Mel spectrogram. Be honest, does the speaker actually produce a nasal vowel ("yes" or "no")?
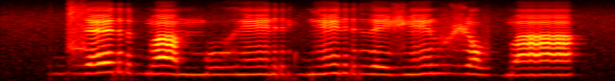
yes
